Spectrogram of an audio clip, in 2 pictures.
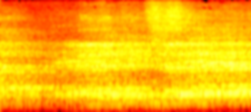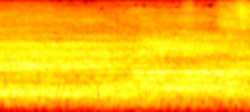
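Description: A small male vocal group singing sacred Corsican polyphony a cappella, the voices holding long, slowly moving chords together.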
